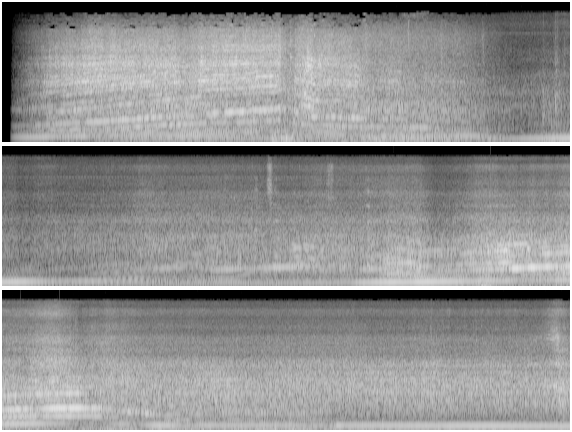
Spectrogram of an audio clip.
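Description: BMW M car engine heard from inside the cabin under hard acceleration: the revs climb for about two and a half seconds, then fall away as the throttle is lifted. After a few seconds of low running it revs up again about ten seconds in, drops back, and settles into a steady cruising note.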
